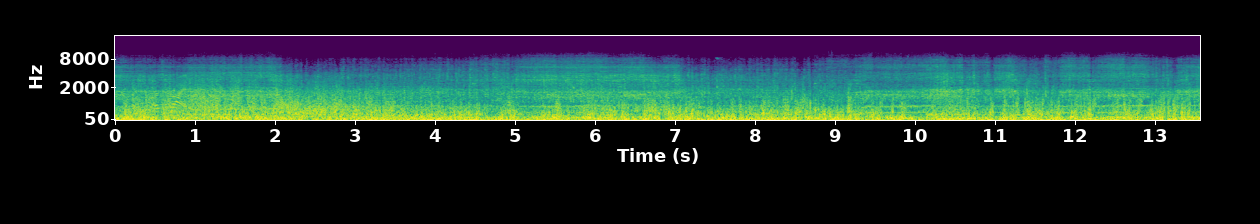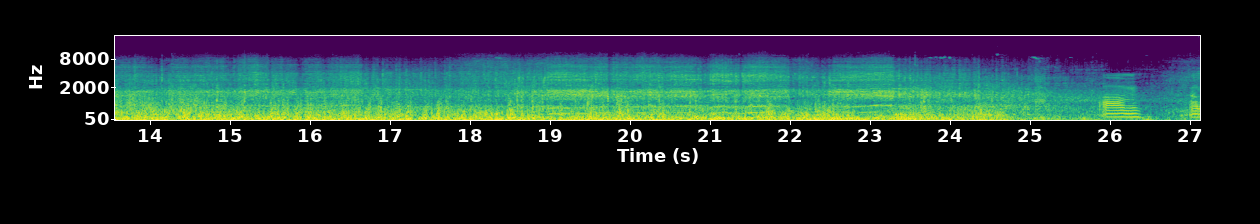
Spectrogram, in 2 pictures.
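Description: A 48V Razor electric bike is ridden outdoors with heavy, constant wind buffeting the microphone, a loud roaring rush that lasts throughout and drops off briefly near the end.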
